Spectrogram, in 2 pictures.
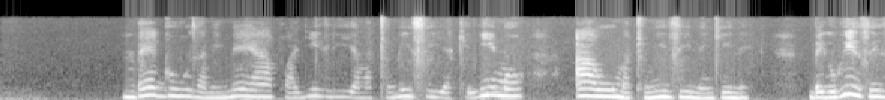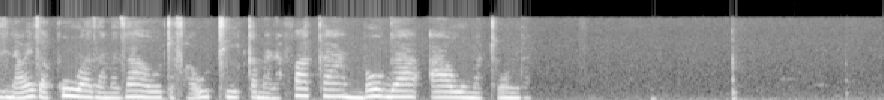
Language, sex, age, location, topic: Swahili, female, 25-35, Dar es Salaam, agriculture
